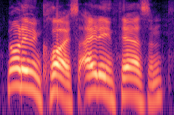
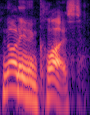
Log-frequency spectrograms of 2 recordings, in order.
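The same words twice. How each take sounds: First: Louder, punchy and indignant; emphatic refusal. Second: Said in the usual way. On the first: Real, not acted. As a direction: shut the offer down hard. Rejecting lowball offers on horse.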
